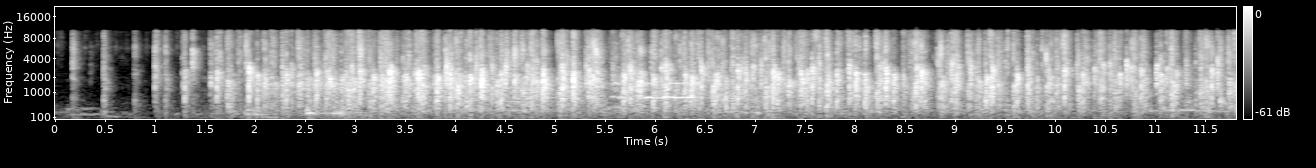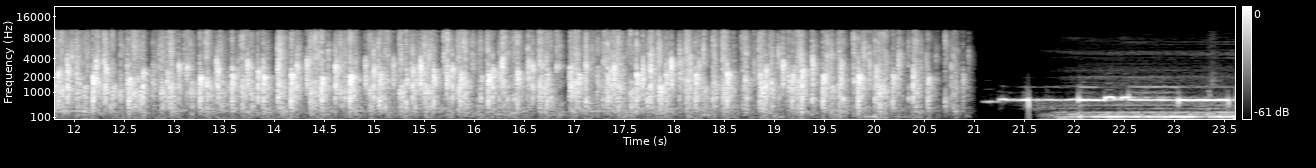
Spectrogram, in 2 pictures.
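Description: Audience applauding: a few scattered claps, then steady applause from about two seconds in that cuts off abruptly near the end. A held musical note over low tones comes in just after the cut.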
